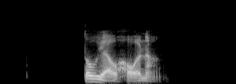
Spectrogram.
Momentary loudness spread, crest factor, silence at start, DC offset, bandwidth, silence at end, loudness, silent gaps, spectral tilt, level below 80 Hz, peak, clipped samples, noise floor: 10 LU; 18 dB; 0.85 s; under 0.1%; 5.2 kHz; 0.8 s; -16 LUFS; none; -8.5 dB/octave; -60 dBFS; -2 dBFS; under 0.1%; under -90 dBFS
